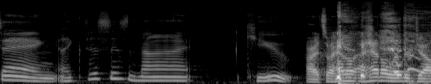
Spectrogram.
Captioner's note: laughs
